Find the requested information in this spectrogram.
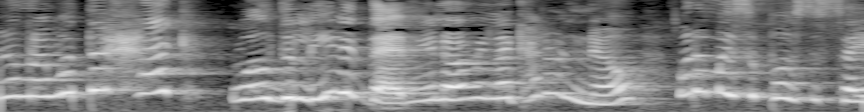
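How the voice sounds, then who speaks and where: The speaker has a Spanish accent. Background noise is noticeable. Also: woman. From Peru. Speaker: podcast co-host. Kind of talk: casual chat.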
